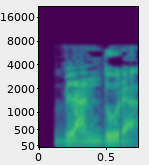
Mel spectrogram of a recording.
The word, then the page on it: blandura: espagnol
